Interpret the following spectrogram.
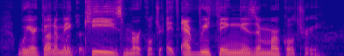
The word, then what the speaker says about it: Merkle: and it's even know how to to pronounce the thing they write Merkel like Angela Merkel and yeah in any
